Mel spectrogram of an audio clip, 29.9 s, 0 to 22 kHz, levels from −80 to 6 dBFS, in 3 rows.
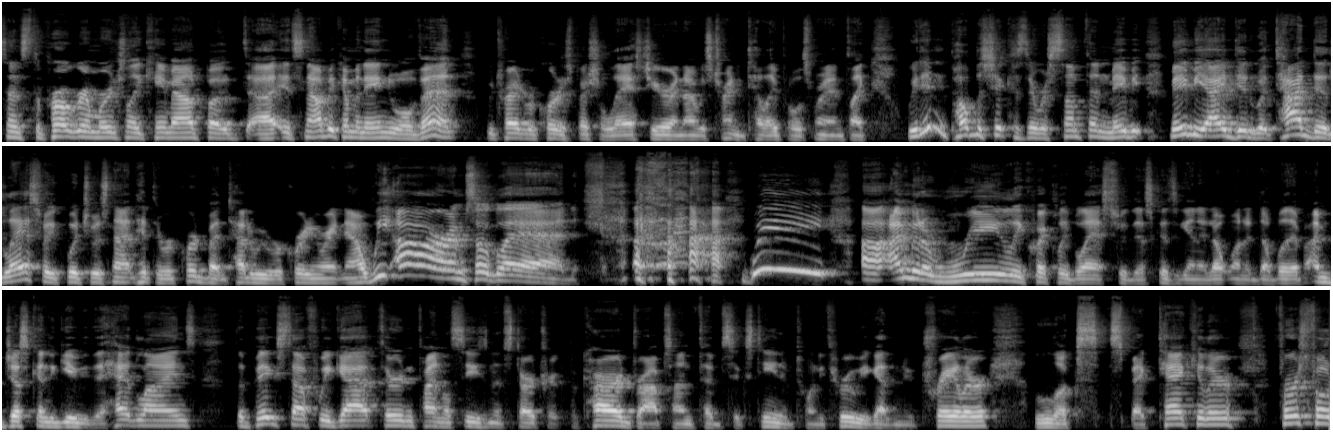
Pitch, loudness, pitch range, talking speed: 140 Hz, -19 LUFS, 115-180 Hz, 250 wpm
